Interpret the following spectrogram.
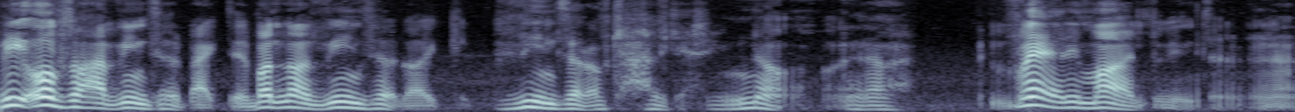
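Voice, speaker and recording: A man with an Iranian accent speaks with vocal fry, very wide pitch swings and big swings in loudness. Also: medium pitch for a man, moderate pace. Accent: Iranian (Persian). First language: Persian. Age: 40s. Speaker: interviewee. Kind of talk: personal testimony. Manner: halting, frequent false starts.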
